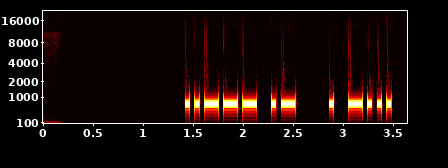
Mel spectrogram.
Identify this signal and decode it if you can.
Morse code, heard as a keyed tone, about 25 wpm, 700 Hz. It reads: 2A EB
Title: Field Day Exchanges - 25wpm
